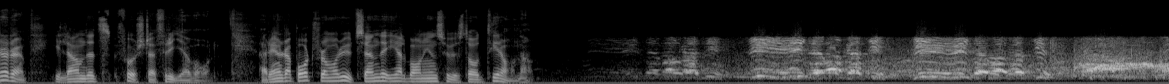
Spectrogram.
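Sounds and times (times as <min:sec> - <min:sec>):
speech: 0:00.0 - 0:05.4
chanted calls: 0:05.9 - 0:11.6
crowd cheering at night rally: 0:06.6 - 0:11.6.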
